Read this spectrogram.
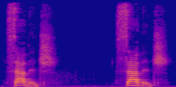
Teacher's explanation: we have a stress on the first syllable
